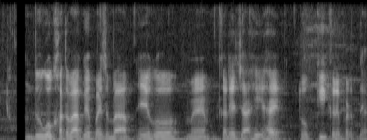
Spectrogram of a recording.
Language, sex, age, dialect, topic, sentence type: Magahi, male, 18-24, Southern, banking, question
